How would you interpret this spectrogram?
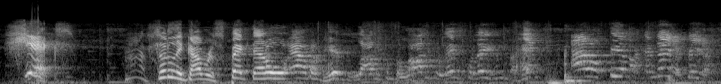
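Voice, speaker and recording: A performer playing a gentle, timid male possum with innocent, folksy Southern swamp dialect in a live comic radio play. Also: high-pitched, lively intonation, fairly quick, soft background music. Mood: reluctant.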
